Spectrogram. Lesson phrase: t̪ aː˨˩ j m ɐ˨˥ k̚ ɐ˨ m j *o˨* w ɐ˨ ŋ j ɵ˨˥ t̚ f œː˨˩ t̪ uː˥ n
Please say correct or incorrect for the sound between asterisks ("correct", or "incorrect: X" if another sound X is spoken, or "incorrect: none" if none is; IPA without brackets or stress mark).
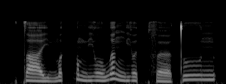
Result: incorrect: o˨˥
